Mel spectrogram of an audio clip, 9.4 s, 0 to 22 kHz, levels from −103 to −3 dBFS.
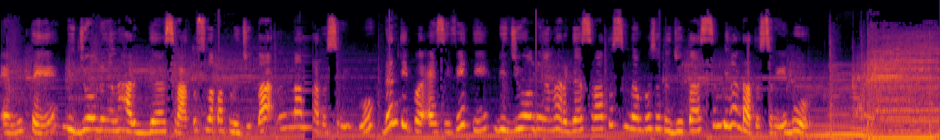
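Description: The audio carries two kinds of digital transmission fault. Single sharp ticks at 2.20, 3.90, 5.37 and 6.60 s are bit error spikes: one flipped bit throws a single sample far off by a power of two, giving a broadband click unrelated to the surrounding sound, unlike a dropout, which leaves a gap. Between 3.05 and 3.15 s a burst of packet loss is heard: for about 80 ms the receiver stretches the last sound and fades it out, then the audio resumes with roughly 80 ms skipped. The held, fading fill and the jump forward set it apart from a plain silent gap or a clean edit.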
